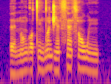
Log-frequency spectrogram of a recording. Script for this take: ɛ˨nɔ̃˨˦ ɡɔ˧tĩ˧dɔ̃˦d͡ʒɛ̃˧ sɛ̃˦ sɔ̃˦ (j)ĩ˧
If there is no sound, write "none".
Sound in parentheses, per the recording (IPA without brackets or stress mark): w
